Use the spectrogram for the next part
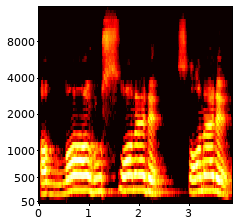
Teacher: نو دلته به صاد ډک او آخر کې به قلقله کوو، او که چېرته یو ځای وایو نو د دا دال پیښ یا ضمه به ښکاره کوو.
